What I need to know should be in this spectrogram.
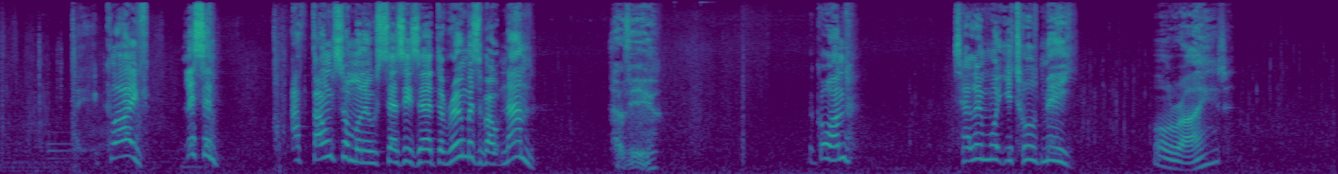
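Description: A young man speaks in short replies, close by.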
